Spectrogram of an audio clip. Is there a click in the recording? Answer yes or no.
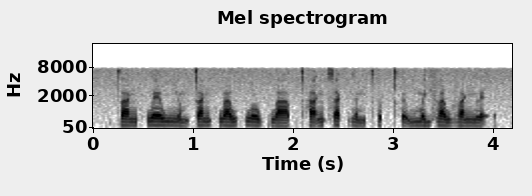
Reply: no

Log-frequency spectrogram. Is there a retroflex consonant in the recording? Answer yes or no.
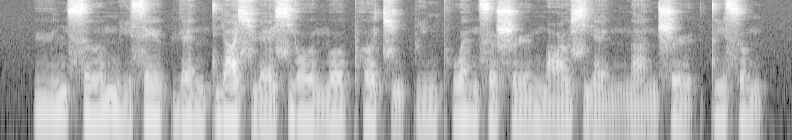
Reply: yes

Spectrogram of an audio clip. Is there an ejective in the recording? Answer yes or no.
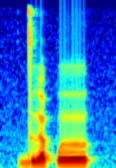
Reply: no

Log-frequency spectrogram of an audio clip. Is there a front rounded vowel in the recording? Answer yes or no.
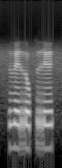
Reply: no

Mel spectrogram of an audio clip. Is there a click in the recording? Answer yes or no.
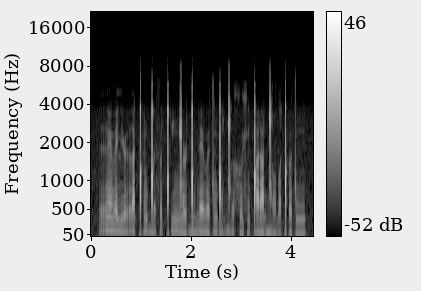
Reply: yes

